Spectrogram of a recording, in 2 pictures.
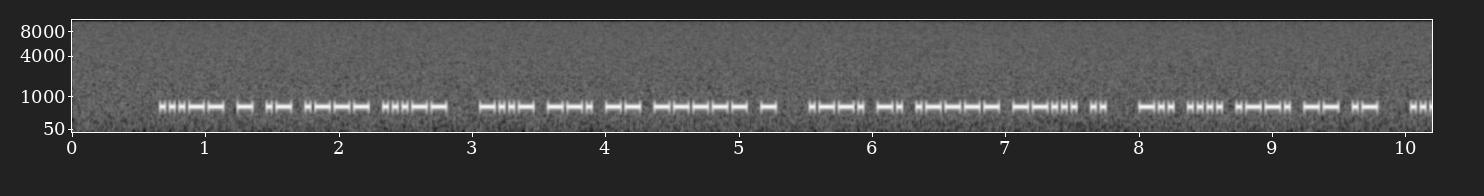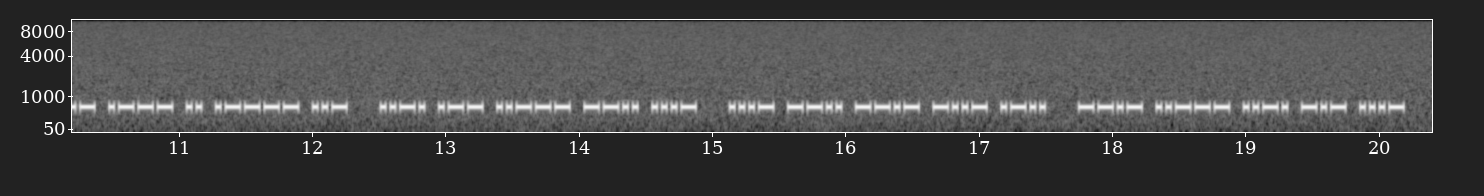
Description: Morse code, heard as a keyed tone, machine-sent, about 33 wpm, 620 Hz. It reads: 3TAJ3 XGM0T PN17I DHPMA VJI1U FW2ZV VZQXL Q2FKV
